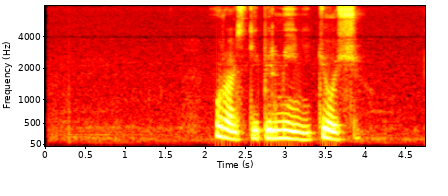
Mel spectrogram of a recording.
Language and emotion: Russian, sad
